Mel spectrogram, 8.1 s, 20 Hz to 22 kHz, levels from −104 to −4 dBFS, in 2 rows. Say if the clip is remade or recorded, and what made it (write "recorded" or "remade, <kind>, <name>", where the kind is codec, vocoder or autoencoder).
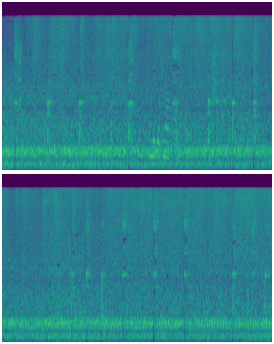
recorded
